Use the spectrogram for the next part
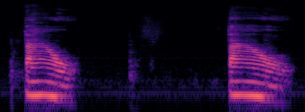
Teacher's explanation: the Vietnamese T is halfway between a D and the English T.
